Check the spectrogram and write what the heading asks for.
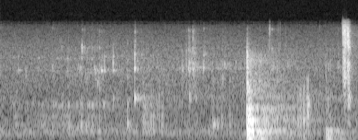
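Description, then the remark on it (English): Faint liquid sounds in a glass of watermelon vodka: soft drips and sloshing, punctuated by two brief, slightly louder clinks near the end. Quiet, with no talking. “Uh, and if you hear clink, clink, clink, I have a glass of this is a watermelon vodka.”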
